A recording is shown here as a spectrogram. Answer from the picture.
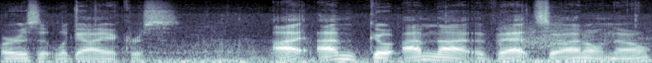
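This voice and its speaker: A man's lively intonation comes through over noticeable background noise. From New Orleans, Louisiana. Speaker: gaming streamer. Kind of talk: live gameplay commentary. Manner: casual, rambling.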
